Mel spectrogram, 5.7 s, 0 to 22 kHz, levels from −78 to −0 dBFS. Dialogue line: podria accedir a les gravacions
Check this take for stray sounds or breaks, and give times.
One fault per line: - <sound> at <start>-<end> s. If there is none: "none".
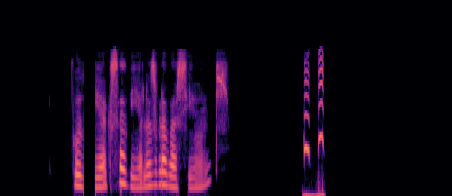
- dropout at 1.0-1.2 s
- squeak at 3.8-4.1 s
